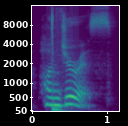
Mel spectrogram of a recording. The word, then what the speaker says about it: Honduras: Honduras, Honduras. So the stress there is on the second syllable, also the most trickiest.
